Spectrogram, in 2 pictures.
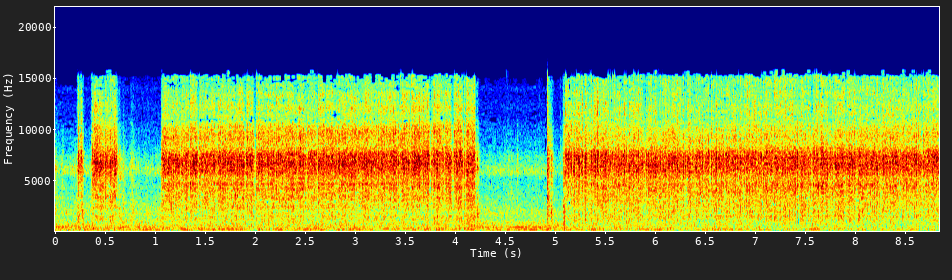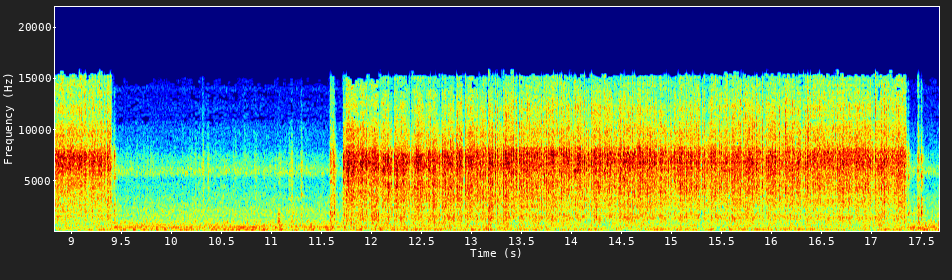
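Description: A MIG welder crackles and sizzles on steel in short bursts.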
